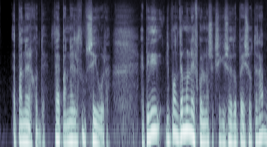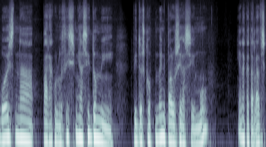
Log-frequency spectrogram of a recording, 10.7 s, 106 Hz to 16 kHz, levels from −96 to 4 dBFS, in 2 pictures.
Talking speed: 145 wpm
